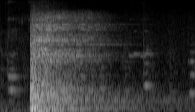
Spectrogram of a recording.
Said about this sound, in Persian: میشه روی کابینت با آشق زد به در, در قابلمه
